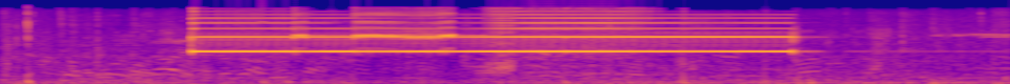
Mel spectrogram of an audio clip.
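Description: A referee blows a long, shrill whistle.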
